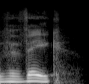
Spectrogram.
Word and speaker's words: Vivek: So in thinking this out and moving it all back around to Vivek rhymes with cake, Vivek Ramaswamy, what I'd like people to do is when you're looking at a candidate for president, they're human beings.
